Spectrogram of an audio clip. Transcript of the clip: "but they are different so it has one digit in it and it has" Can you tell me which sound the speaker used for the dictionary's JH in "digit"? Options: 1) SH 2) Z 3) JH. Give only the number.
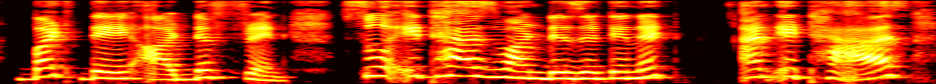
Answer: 2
